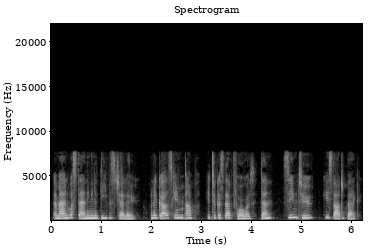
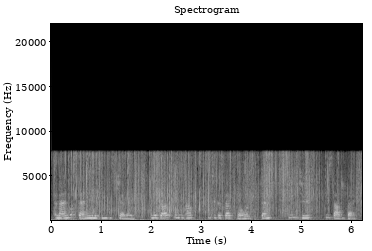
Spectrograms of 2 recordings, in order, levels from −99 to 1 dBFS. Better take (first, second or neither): first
